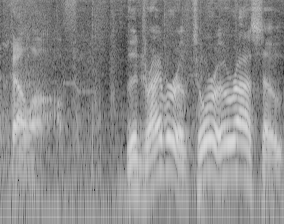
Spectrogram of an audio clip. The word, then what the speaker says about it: Toro Rosso: sebastian bremi and also i wouldn't stress the row in tora rosso it's just tora rosso um but then again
